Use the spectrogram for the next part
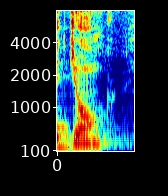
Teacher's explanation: واو کو واو مجہول پڑھیں گے اور نون کو غنہ کی طرح پڑھیں گے، تو وہ ہے جونک، لیچ۔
